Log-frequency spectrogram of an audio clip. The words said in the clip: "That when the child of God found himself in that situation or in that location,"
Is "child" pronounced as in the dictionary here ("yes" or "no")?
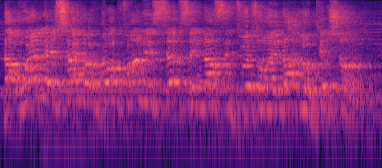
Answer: no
